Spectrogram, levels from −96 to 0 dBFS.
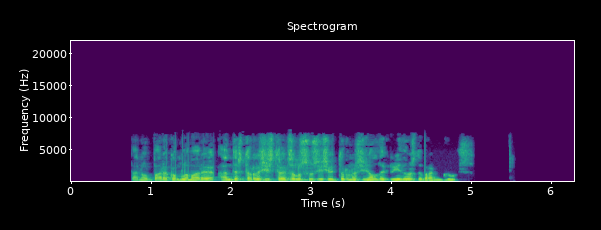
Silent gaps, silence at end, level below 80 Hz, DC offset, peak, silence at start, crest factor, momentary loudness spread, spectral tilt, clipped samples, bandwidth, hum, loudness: none; 1.3 s; -56 dBFS; under 0.1%; -4 dBFS; 0.75 s; 16 dB; 9 LU; -5 dB/octave; under 0.1%; 7.8 kHz; none; -18 LUFS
